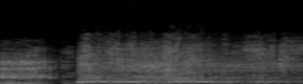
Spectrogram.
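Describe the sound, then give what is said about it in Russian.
Roaring of a tiger fighting with a lion on a ship's deck, a loud, continuous, rough growling roar that sustains throughout with only a brief dip near the start. “Один из тигров сцепился со львом.”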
